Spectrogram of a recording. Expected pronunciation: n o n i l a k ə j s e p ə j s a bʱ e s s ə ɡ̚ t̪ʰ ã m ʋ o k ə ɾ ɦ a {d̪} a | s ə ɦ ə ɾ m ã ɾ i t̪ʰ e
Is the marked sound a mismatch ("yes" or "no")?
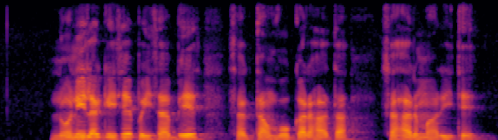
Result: yes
